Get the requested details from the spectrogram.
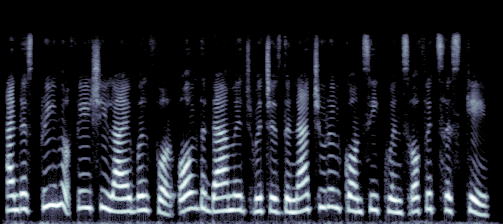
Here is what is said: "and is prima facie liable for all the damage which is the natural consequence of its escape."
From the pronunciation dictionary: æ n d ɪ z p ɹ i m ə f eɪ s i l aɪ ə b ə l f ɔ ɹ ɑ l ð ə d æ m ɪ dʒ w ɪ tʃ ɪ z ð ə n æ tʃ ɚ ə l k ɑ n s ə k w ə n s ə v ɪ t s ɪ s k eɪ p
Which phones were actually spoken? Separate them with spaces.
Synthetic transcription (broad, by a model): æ n d ɪ z p ɹ i m ə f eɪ ʃ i l aɪ ə b ə l f ɔ ɹ ɑ l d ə d æ m ɪ dʒ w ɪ tʃ ɪ z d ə n æ tʃ ɚ ə l k ɑ n s ə k w ə n s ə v ɪ t s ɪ s k eɪ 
